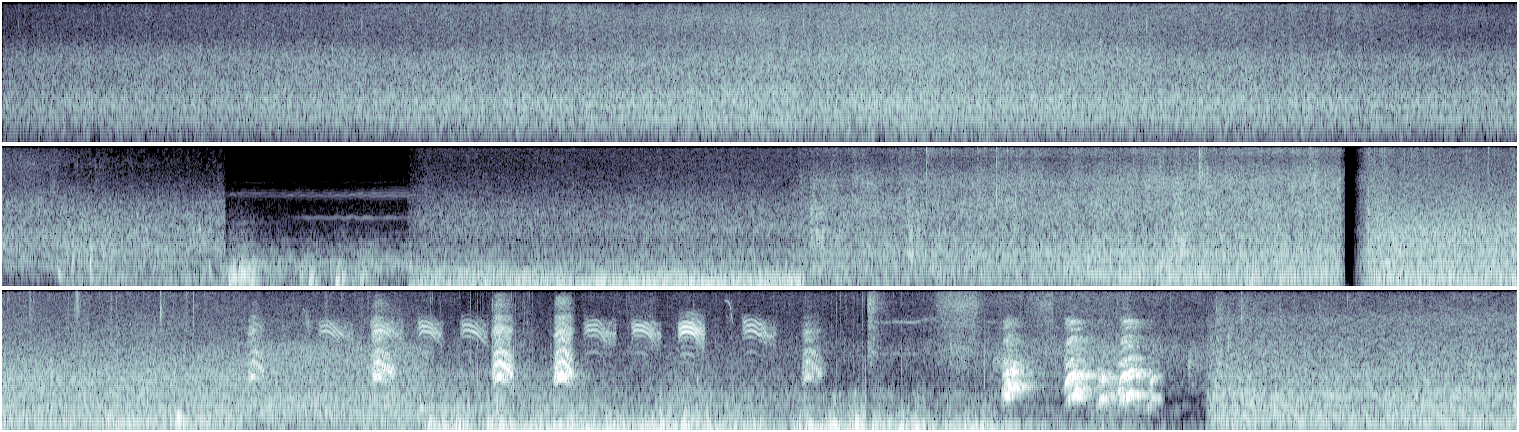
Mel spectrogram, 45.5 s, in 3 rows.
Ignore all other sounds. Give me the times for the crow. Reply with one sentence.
The crow can be heard from 31.3 to 40.9 s.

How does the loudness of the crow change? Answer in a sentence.
The volume of the crow goes up, then down.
